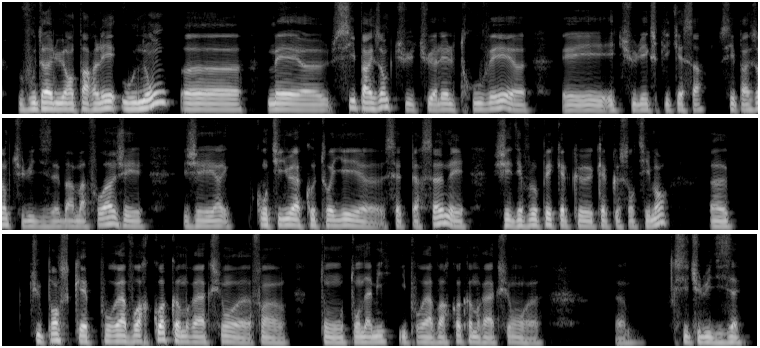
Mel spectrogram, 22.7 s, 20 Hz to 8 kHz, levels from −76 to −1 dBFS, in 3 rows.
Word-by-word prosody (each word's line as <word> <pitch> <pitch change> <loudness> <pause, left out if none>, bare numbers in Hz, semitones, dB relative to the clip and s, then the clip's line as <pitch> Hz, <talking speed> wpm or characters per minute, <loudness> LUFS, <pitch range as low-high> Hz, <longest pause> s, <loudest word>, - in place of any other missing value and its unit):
voudrais 115 +4 +6
lui 110 0 +5
en 110 -1 +4
parler 115 +4 +3
ou 115 -1 +4
non. 210 - +6
Heu, 105 -1 +4 0.3
mais, 110 0 +6
heu, 100 0 0
si 140 - -3
par 125 -3 +4
exemple, 145 +5 +2
tu 105 -9 -7
tu 110 - -3
allais 105 +1 +2
le 100 - -5
trouver, 115 +6 0
heu, 95 -2 -1 0.3
et 95 -1 -1
et - - -4
tu 95 +4 -8
lui 100 - -2
expliquais 105 0 -4
ça? 100 0 -6
Si - - -6
par 100 - -1
exemple, 115 +4 -1
tu - - -11
lui 95 0 -3
disais: 90 +1 -7
«Bah 95 0 -4
ma 90 -1 -3
foi, 120 +8 +2
j'ai 95 -5 -3 0.4
j'ai 95 +1 -2
ai 95 -3 -3 0.2
continué 115 0 +1
à 105 - +4
côtoyer, 105 +1 0
heu, 80 -4 -3
cette - - -6
personne 140 +3 +1
et 90 -3 -1 0.3
j'ai 110 - -1
développé 105 +4 0
quelques 95 -3 -1
quelques 95 -1 -4
sentiments». 95 - -2 0.4
Heu, 90 -1 0 0.6
tu 115 - -1
penses 125 +5 +2
qu'elle 105 -1 +3
pourrait 110 +1 +2
avoir 110 +2 +2
quoi 145 -3 +6
comme 100 - +2
réaction 95 +1 0
heu, 85 -1 -1
enfin, 85 -2 -4 0.3
ton 90 -2 -1
ton 95 +2 -1
ami, 100 +1 -1
il 95 0 -5
pourrait 95 +2 -2
avoir 90 +1 -2
quoi - - 0
comme 100 -2 -2
réaction, 90 -1 -4
heu, 75 +2 -9 0.8
hem, 75 +1 -10 0.4
si 100 - -4
tu 95 +1 -2
lui 95 0 +1
disais? 90 +1 -3
100 Hz, 195 wpm, -24 LUFS, 95-110 Hz, 0.8 s, voudrais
